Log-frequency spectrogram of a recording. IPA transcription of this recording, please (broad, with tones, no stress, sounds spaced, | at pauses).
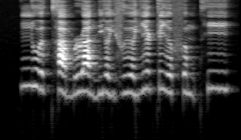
ɲ u˨˩ ə̯ t̪ʰ a˨˩˨ m ɹ a˨˩˨ n j ə˨˩˨ j v ɨ˨˩ ə̯ j i˧ ə̯ ʈ i˨˩ ə̯ f ə˨˩ m t̪ʰ i˧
